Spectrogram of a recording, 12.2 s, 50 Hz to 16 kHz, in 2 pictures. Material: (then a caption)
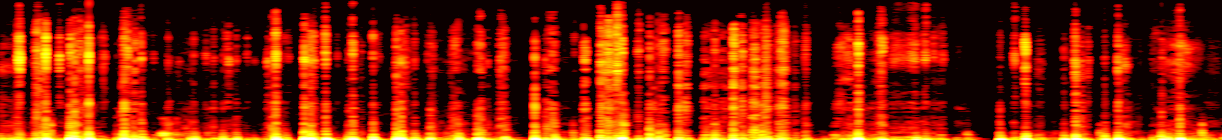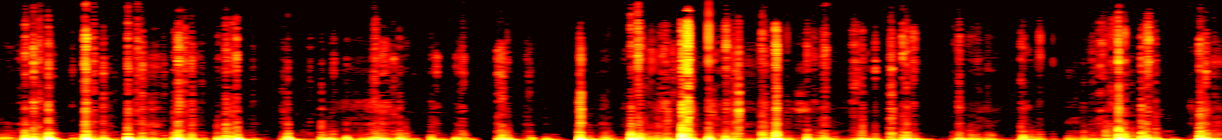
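Wicker. Fingers scratch and tap the textured woven surface of a wicker basket, with no talking. A dense, continuous patter of light, dry clicks, scuffs and scratches follows for about 12 seconds. The sound is dull and low-heavy, with each tap dying away almost at once.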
